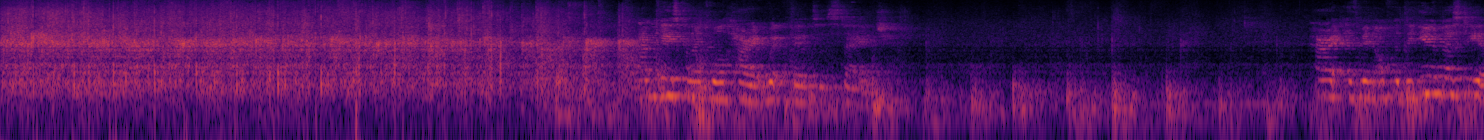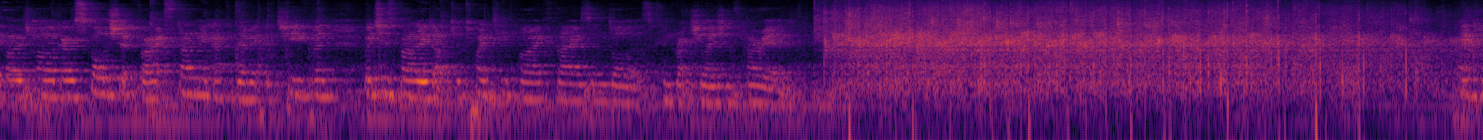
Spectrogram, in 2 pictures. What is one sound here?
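People in an audience clap steadily.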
